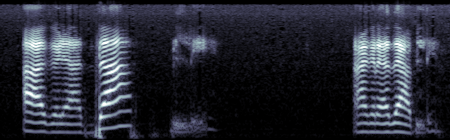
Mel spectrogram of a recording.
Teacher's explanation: La sílaba tónica recae sobre la sílaba da.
